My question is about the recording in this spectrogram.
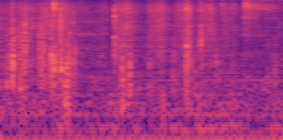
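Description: Thin plastic bag of breadcrumbs crinkling in the hands as it is tipped and shaken, with irregular crackles as the crumbs are poured onto baking paper.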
